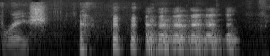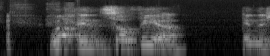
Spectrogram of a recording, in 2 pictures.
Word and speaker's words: Ra's: Talia corrects Bruce and says, well, technically his name is pronounced Ra's.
